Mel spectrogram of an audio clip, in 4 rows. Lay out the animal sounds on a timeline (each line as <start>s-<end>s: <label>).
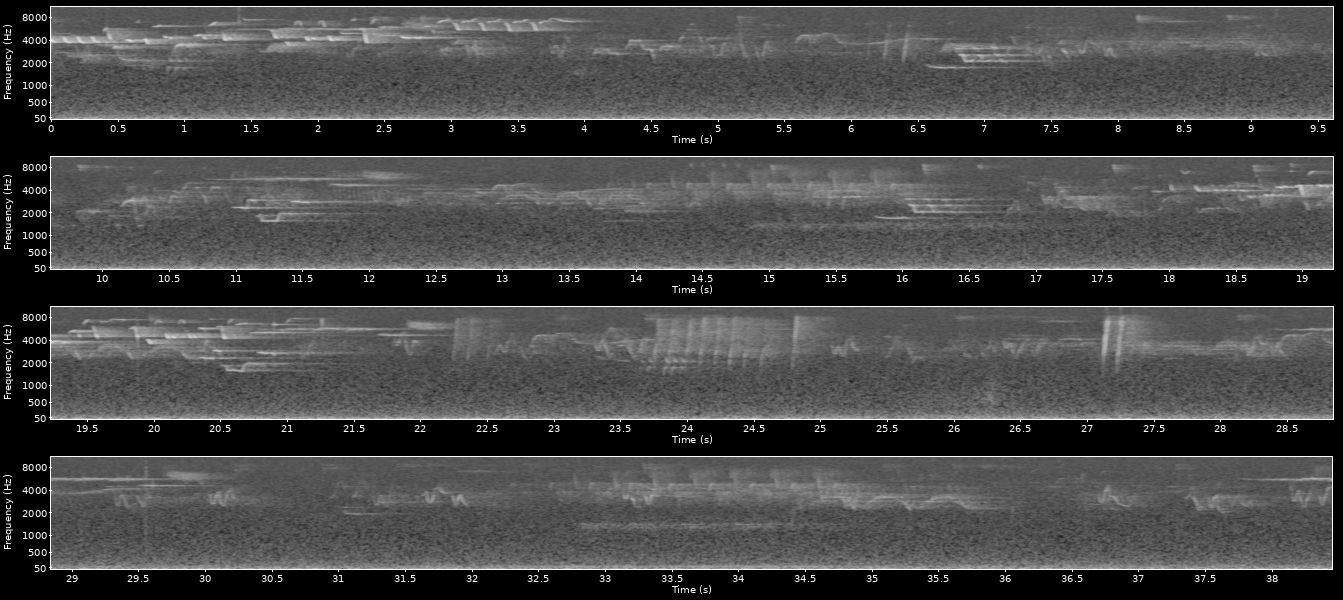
0.0s-4.3s: Winter Wren (Troglodytes hiemalis)
0.0s-38.5s: Red-eyed Vireo (Vireo olivaceus)
1.3s-3.0s: Black-throated Green Warbler (Setophaga virens)
4.0s-5.5s: Swainson's Thrush (Catharus ustulatus)
5.4s-6.8s: Eastern Wood-Pewee (Contopus virens)
6.4s-7.5s: Wood Thrush (Hylocichla mustelina)
7.1s-9.5s: Veery (Catharus fuscescens)
9.8s-11.3s: Swainson's Thrush (Catharus ustulatus)
10.4s-12.3s: Black-throated Green Warbler (Setophaga virens)
10.7s-12.1s: Wood Thrush (Hylocichla mustelina)
11.7s-13.8s: Veery (Catharus fuscescens)
12.7s-14.1s: Eastern Wood-Pewee (Contopus virens)
13.8s-16.4s: Ovenbird (Seiurus aurocapilla)
15.4s-17.0s: Wood Thrush (Hylocichla mustelina)
18.0s-21.3s: Winter Wren (Troglodytes hiemalis)
20.3s-21.4s: Wood Thrush (Hylocichla mustelina)
20.8s-22.4s: Black-throated Green Warbler (Setophaga virens)
22.2s-22.5s: Wood Thrush (Hylocichla mustelina)
22.7s-23.9s: Eastern Wood-Pewee (Contopus virens)
23.7s-24.9s: Wood Thrush (Hylocichla mustelina)
26.7s-28.6s: Veery (Catharus fuscescens)
27.0s-27.3s: Wood Thrush (Hylocichla mustelina)
28.3s-30.1s: Black-throated Green Warbler (Setophaga virens)
30.9s-31.6s: Wood Thrush (Hylocichla mustelina)
32.3s-35.0s: Ovenbird (Seiurus aurocapilla)
32.7s-34.5s: American Crow (Corvus brachyrhynchos)
34.4s-36.0s: Veery (Catharus fuscescens)
37.6s-38.5s: Black-throated Green Warbler (Setophaga virens)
